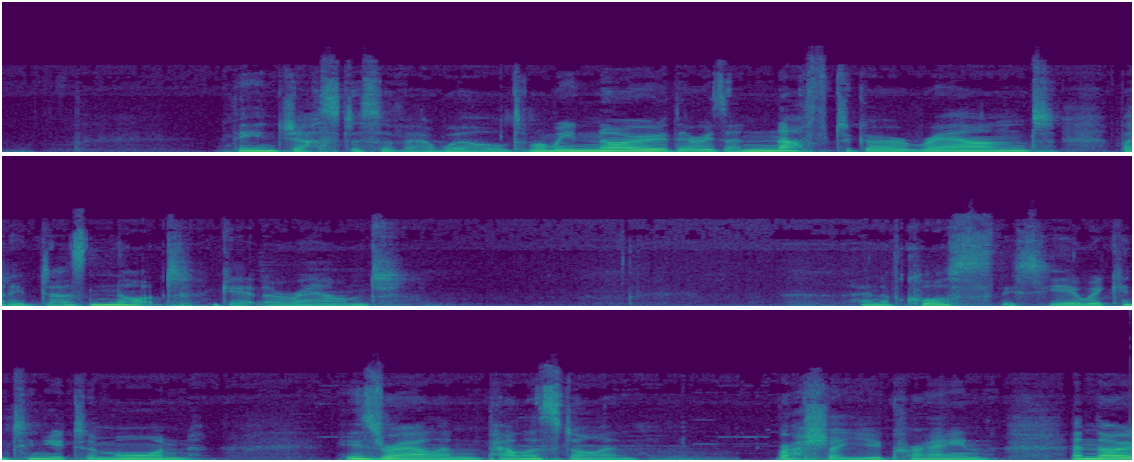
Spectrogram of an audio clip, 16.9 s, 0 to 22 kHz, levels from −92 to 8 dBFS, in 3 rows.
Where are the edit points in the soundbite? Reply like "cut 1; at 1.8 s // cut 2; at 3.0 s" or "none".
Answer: cut 1; at 15.1 s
